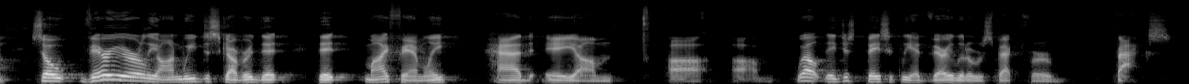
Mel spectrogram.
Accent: Boston, Massachusetts, United States; I came from the inner city of Boston. I came from Dorchester, Massachusetts, which is a very unique place. very working class, pretty heavily Irish influence in my neighborhood

